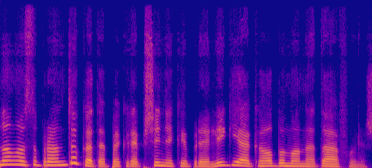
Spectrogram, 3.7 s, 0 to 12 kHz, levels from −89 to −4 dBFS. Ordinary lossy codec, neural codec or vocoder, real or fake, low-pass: Opus, 16 kbps; codec, 24 kHz, 0.9 kbps, WavTokenizer, large speech release; fake; 10.8 kHz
